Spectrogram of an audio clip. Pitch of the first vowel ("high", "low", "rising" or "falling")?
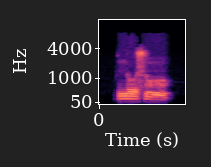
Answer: low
